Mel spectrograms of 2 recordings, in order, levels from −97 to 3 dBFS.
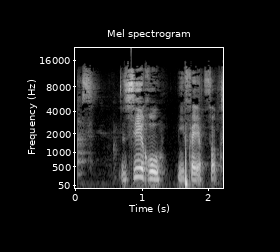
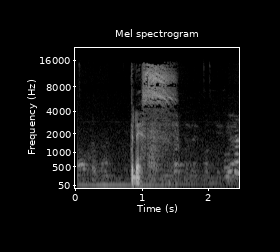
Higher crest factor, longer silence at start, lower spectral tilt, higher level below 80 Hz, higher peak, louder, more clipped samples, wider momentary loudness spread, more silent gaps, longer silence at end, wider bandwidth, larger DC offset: about the same, 20 dB vs 24 dB; about the same, 0.05 s vs 0.05 s; about the same, -3 dB/octave vs -3 dB/octave; first, -42 dBFS vs -62 dBFS; first, 0 dBFS vs -12 dBFS; first, -17 LUFS vs -31 LUFS; neither; second, 15 LU vs 23 LU; neither; about the same, 0 s vs 0 s; about the same, 16 kHz vs 16 kHz; neither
